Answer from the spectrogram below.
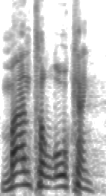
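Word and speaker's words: Mantoloking: Mantaloking.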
